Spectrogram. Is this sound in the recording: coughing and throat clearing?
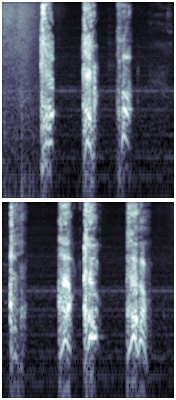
yes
